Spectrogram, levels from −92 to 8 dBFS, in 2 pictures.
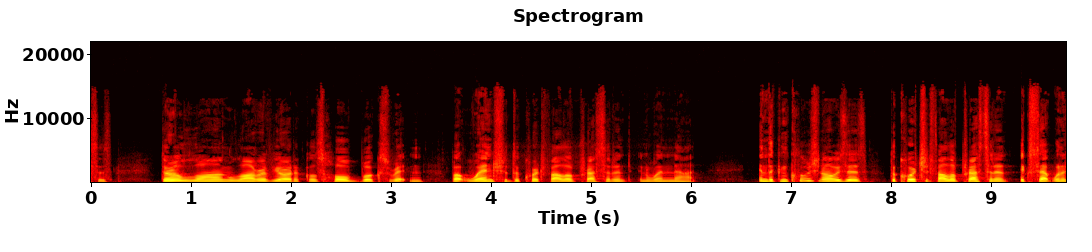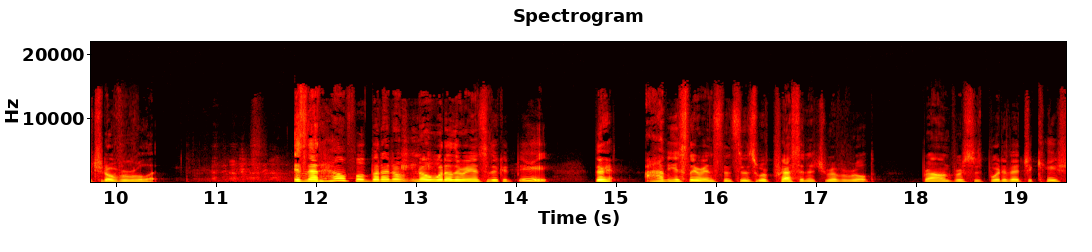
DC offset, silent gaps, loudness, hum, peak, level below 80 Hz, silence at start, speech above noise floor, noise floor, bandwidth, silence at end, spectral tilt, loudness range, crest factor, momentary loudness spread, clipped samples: under 0.1%; none; -25 LUFS; none; -4 dBFS; -64 dBFS; 0 s; 47 dB; -72 dBFS; 15.5 kHz; 0 s; -6 dB/octave; 7 LU; 22 dB; 14 LU; under 0.1%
